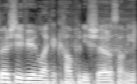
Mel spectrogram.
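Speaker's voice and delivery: ordinary talk, nothing marked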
